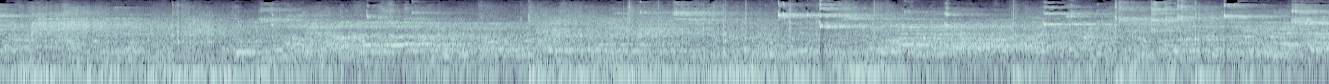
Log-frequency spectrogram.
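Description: Young men call out to each other in a large echoing hall.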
